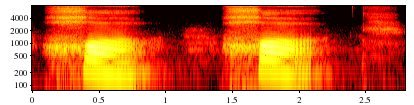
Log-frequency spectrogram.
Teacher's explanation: زبان کے پچھلے حصے کو اوپر کی طرف بلند کرتے ہوئے موٹی آواز میں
